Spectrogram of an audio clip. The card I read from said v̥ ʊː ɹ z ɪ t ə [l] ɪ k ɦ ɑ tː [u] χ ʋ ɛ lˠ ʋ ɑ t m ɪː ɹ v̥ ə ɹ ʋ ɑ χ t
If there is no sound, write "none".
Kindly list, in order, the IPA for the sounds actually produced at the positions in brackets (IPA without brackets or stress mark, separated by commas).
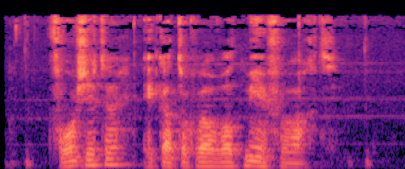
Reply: ɹ, ɔ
